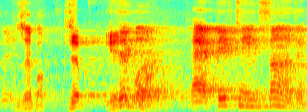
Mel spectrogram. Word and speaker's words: Ziba: Then the king called to Ziba, Saul's servant, and said unto him, I have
